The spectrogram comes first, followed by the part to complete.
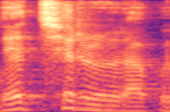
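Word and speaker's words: נצר: 그래서 한 가지, 이 가지라는 단어가 히브리어로 네체르라고 읽거든요.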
